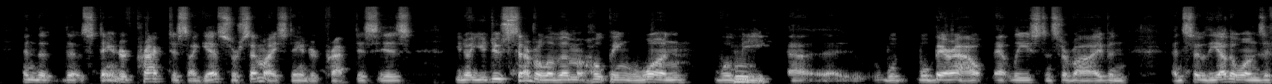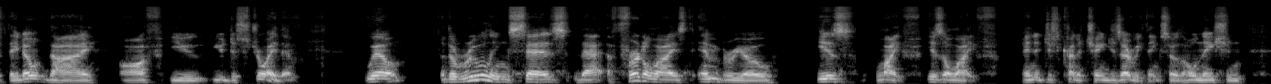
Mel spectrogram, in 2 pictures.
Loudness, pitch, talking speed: -20 LUFS, 105 Hz, 165 wpm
